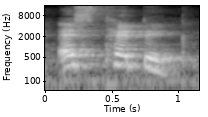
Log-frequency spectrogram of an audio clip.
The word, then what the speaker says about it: aesthetic: watch but there is aesthetic aesthetic okay a s th e t I see you can see on the screen you say AES is pronounced as s s the letter s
